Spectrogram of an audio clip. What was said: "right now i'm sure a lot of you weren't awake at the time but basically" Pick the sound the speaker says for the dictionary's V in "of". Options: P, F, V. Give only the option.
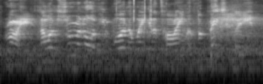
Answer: F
